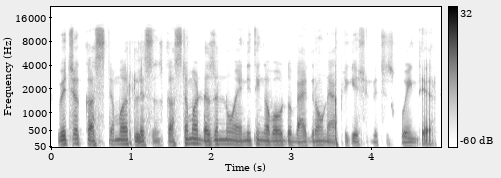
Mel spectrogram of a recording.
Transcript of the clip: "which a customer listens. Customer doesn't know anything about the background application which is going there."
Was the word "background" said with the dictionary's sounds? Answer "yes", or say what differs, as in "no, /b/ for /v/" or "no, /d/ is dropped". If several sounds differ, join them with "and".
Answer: yes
